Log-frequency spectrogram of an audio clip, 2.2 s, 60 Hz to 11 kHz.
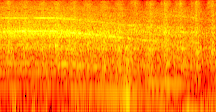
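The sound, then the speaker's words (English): A blender motor whirs as it purees a batch of mussels from Petersburg, blended for shellfish safety testing in Sitka. A steady mid-pitched whine with a buzzing hum beneath it dips slightly in pitch partway through. “The batch of mussels in the blender right now is from Petersburg, a community 90 miles east of Sitka.”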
